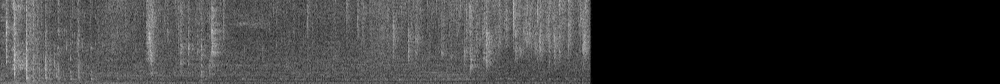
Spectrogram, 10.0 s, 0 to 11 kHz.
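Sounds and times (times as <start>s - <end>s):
liquid dripping and trickling: 0.0s - 5.9s.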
